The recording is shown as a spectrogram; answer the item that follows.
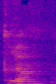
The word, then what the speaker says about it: Köln: I don't know how you say it in English. Köln. – Cologne. – Cologne, okay. – Like the aftershave.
